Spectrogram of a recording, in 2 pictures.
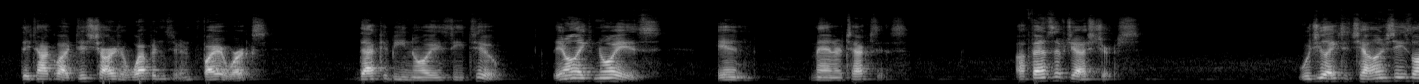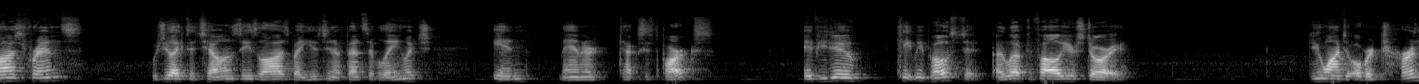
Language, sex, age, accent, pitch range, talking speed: English, male, 40-59, American, 120-150 Hz, 125 wpm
